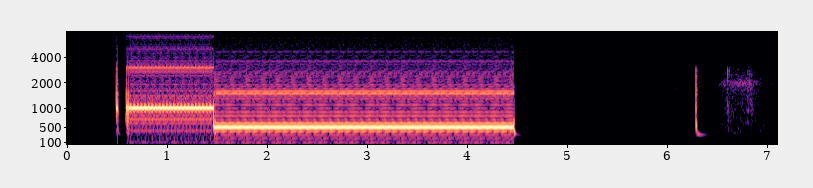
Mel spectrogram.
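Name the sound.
radio dispatch alert tones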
